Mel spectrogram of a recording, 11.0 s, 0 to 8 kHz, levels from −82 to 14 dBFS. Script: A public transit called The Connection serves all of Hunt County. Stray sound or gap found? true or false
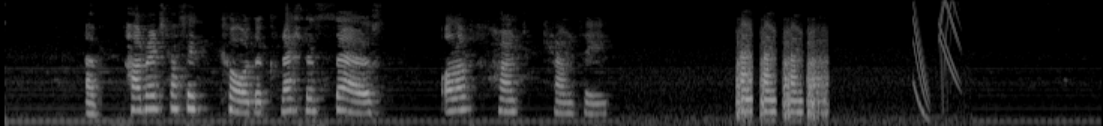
true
